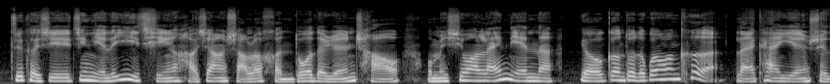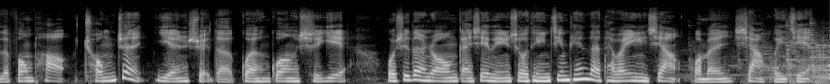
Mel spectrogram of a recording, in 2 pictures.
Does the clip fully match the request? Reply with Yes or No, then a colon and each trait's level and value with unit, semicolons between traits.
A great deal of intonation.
No: average, 3.8 semitones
